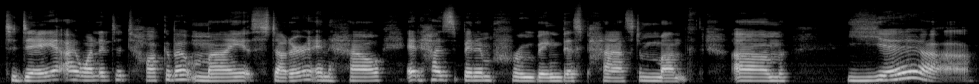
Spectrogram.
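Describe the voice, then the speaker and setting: Slow-talking young woman who stutters. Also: lowish voice. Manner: stutters with repeated sounds and word restarts. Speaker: vlogger. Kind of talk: casual vlog talk to camera.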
